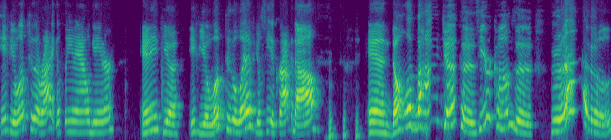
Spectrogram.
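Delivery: put-on Florida accent. Acting out a swamp buggy tour for the job: put-on Florida cracker accent. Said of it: "they do that whole Florida cracker thing there".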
